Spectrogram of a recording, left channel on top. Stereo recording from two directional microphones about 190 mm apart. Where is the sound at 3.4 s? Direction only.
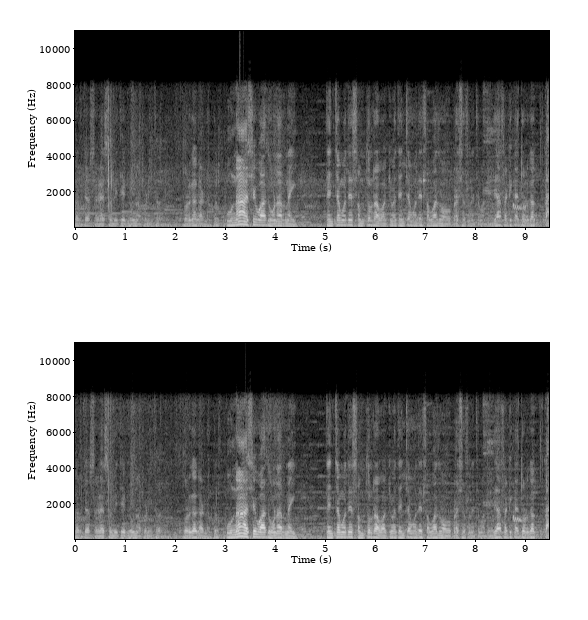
40° right (ahead or behind).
